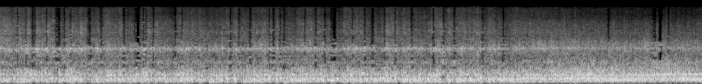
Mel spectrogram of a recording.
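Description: Car engine idling loudly and steadily, with a thin steady high tone above the deep engine note.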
